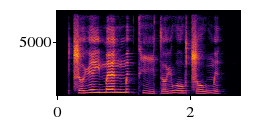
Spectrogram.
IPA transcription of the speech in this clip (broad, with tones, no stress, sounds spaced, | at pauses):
t͡s ɵ˨˥ ɥ e˥ j m ɛː˥ n m ɪ˥ k̚ t̪ʰ iː˨˩ t̪ ɵ˨˥ ɥ w o˧ w t͡s o˨˥ w m ɪ˨ k̚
